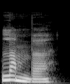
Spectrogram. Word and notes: lumbar: British English

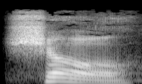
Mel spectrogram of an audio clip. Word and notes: shoal: American English

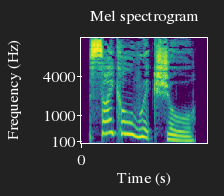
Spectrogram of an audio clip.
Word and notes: cycle rickshaw: British English

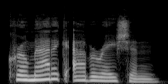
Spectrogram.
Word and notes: chromatic aberration: American English

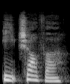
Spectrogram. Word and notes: each other: British English

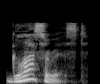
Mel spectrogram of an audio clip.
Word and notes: glossarist: British English

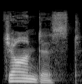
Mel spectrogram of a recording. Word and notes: jaundiced: American English

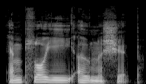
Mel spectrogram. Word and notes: employee ownership: British English

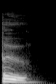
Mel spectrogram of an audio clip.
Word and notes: boo: British English

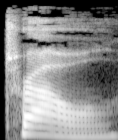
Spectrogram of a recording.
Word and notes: trowel: American English

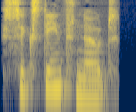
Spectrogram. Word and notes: sixteenth note: American English

